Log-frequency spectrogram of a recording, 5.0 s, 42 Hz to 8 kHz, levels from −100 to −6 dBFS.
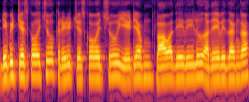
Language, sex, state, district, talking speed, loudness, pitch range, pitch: Telugu, male, Andhra Pradesh, Anantapur, 95 wpm, -17 LUFS, 140-155 Hz, 140 Hz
